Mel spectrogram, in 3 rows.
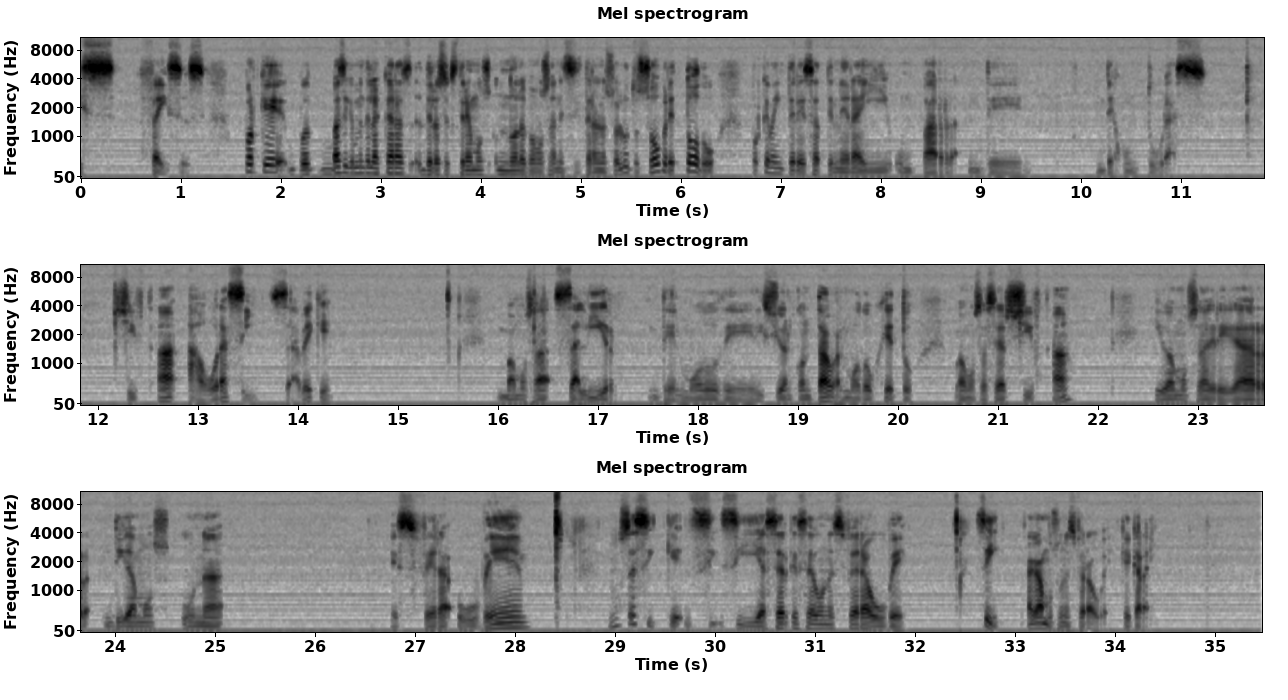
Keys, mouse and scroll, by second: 0.6 click, 1.0-2.8 middle drag, 3.4-3.7 scroll down 2, 3.8-5.3 drag, 5.4 scroll up 2, 6.0-6.3 scroll down 2, 6.5-9.8 drag, 10.9-11.2 scroll up 2, 12.2 shift+a, 16.4 Tab, 21.2 shift+a, 32.4 click, 33.2-34.7 scroll down 2, 34.8 click.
